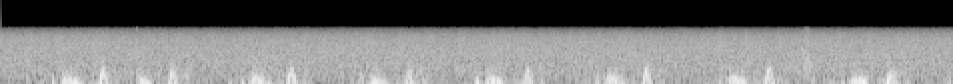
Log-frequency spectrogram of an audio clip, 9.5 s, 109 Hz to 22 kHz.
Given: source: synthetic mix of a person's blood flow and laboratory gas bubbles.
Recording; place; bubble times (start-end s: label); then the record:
Doppler ultrasound of blood flow; precordium
7.93-8.20 s: bubbles
From the record:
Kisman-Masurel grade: 111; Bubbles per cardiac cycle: 1 to 2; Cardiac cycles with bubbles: 1 to 10%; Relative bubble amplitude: barely perceptible (0.100 to 0.250); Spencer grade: 1 (occasional bubble signal discernible with the cardiac motion signal, with majority of cardiac periods free of bubbles); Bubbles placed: anywhere in the cardiac cycle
